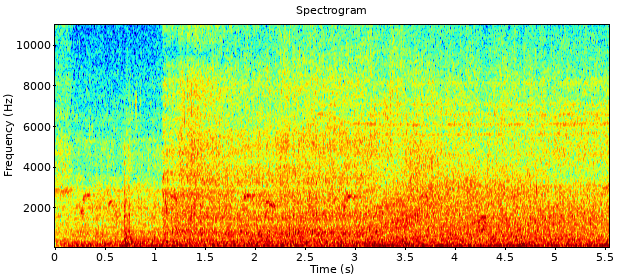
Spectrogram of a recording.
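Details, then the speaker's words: 2000 Mariah boat 7.4 L 454 MPI MerCruiser V8 after hydrolock repair, on the water at marina before sea trial: steady low rumble under wind and water slap, no misses; idles fine, temp 100, oil pressure good, 12 volts. "Oh, got it. It seems fine."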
